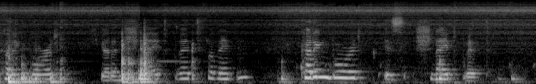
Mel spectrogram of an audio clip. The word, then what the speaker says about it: Schneidbrett: Ich werde ein Schneidbrett verwenden. Cutting board ist Schneidbrett. Schneidbrett. Brett. Rett. R in the back. Rett. Brett. Brett. Schneid. Neid. Neid. Schnei. Schneid. Schneidbrett.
